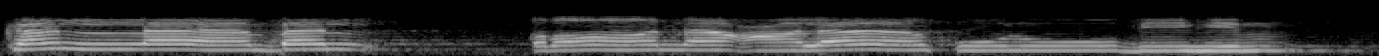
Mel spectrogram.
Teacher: Kalimat bal berhenti sejenak, tahan nafasnya selama 2 harokat, kemudian dilanjutkan kembali.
